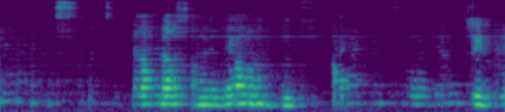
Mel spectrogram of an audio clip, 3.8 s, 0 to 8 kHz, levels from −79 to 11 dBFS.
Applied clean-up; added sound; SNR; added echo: neural mask model DeepFilterNet 3.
